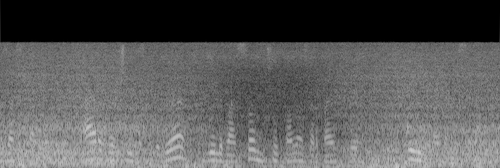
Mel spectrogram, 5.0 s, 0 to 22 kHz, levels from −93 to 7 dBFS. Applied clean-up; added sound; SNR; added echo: none; Waves, surf; -3 dB; none.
